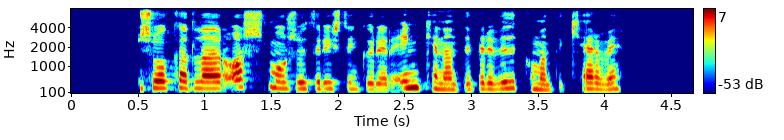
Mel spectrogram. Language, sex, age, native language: Icelandic, female, 30-39, Icelandic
